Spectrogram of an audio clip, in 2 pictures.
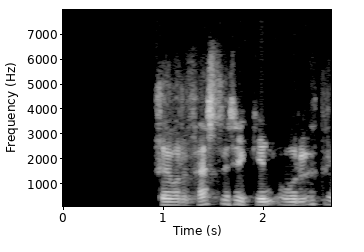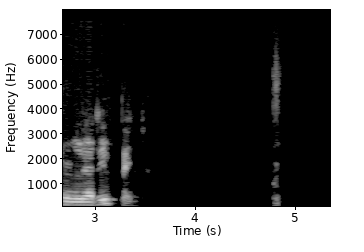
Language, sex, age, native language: Icelandic, male, 40-49, Icelandic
